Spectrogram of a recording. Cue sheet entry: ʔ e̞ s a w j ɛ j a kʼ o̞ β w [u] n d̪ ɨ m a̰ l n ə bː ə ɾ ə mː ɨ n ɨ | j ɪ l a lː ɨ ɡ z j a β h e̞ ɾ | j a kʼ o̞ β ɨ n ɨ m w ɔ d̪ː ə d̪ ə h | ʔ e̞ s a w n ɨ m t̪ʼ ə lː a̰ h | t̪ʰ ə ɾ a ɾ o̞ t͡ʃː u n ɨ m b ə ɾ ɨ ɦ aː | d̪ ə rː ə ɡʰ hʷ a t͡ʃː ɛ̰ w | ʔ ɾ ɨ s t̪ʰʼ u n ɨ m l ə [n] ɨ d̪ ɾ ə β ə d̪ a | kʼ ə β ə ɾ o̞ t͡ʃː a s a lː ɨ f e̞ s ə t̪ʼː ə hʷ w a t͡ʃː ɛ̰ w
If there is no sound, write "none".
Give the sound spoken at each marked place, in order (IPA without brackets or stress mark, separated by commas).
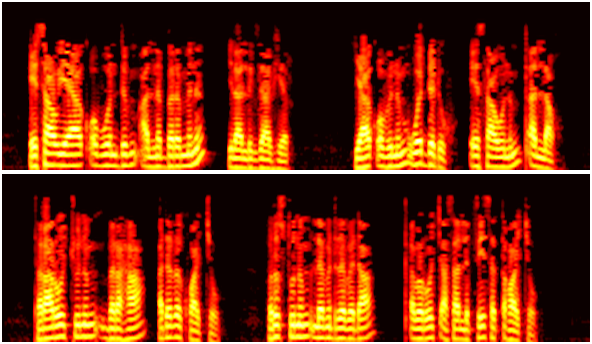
ɔ, m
